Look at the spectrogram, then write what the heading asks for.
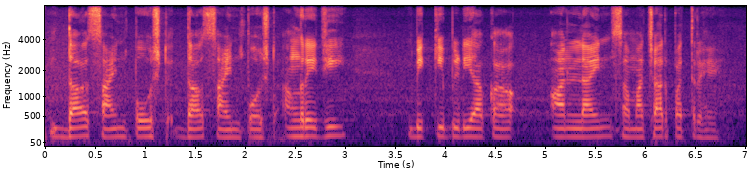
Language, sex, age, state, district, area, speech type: Hindi, male, 30-45, Madhya Pradesh, Harda, urban, read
